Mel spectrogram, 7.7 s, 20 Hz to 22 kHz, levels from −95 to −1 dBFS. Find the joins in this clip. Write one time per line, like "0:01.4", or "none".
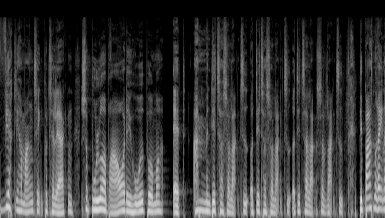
0:01.6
